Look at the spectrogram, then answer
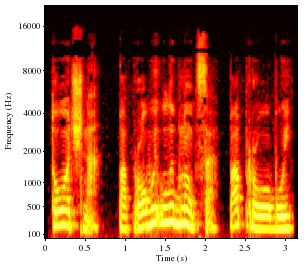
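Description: A self-assured male hamster from a storybook who lectures his friend with patient insistence. A woman gives him voice while reading. He sounds steady and sure of himself. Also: medium pitch, unhurried. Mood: coaxing.

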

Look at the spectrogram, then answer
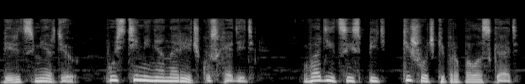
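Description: A man's voice: medium pitch, very animated, normal speed, husky, no echo, soft background music, pitched above the performer's own voice. A man voicing a pleading little fairy-tale boy who becomes a baby goat, calling out in a plaintive singsong. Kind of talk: fairy-tale character acting.

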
